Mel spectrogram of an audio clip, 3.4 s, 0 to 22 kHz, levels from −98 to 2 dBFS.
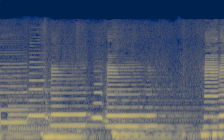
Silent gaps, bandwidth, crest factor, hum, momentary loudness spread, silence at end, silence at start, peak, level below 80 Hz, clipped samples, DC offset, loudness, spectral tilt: none; 13.5 kHz; 14 dB; none; 14 LU; 0 s; 0 s; -12 dBFS; -34 dBFS; under 0.1%; under 0.1%; -26 LUFS; -6 dB/octave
